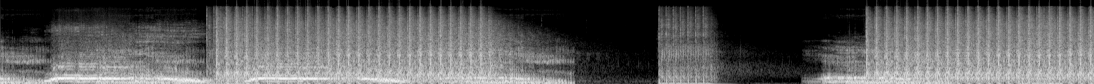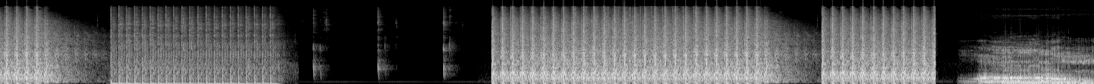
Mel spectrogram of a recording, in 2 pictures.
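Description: Sound-effect automatic gunfire, in several long bursts of rapid shots, with a pitched, wavering creature cry over the first few seconds.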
